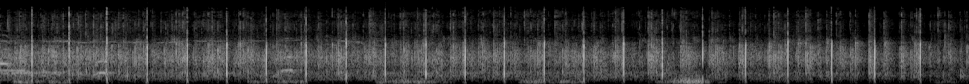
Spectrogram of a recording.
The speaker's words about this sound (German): Und lass uns doch mal eins machen, lass uns doch mal erstmal dem Geburtstagskind heute gratulieren und ihm einfach mal einen richtig großen Applaus geben.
